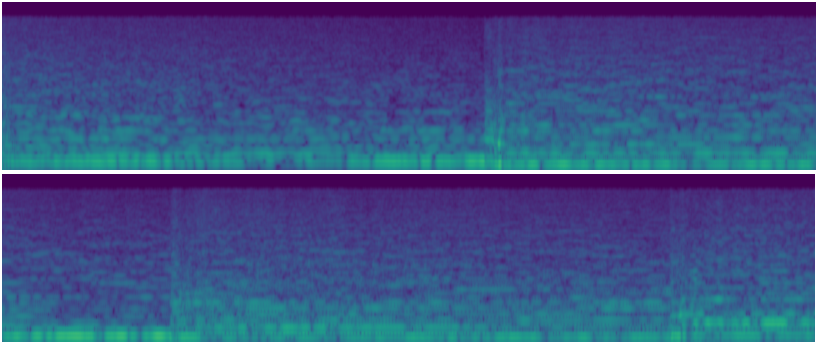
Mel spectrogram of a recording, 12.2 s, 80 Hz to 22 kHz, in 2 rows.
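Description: Alchemy software synth lead patch playing four long held notes on its own, changing pitch about every three and a half to four seconds. The notes are the bass line's root notes, sitting low in the C2 range.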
